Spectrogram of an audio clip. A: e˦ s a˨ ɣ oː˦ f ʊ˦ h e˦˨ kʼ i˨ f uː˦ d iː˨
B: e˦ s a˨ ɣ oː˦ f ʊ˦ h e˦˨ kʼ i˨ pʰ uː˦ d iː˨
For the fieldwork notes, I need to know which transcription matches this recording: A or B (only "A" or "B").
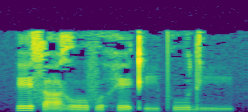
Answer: B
